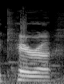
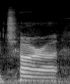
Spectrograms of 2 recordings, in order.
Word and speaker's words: Chara: some people say Kara some people say Chara I say Shara and here's my reason why if you come across someone by the name of Charlene their name is spelled with a CH so to me the name Chara just looks like Shara Oh Shara Shara Shara is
